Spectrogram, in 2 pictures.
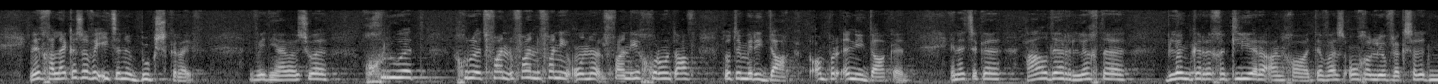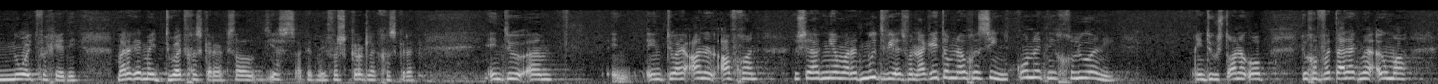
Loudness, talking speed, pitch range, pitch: -19 LUFS, 225 wpm, 220-265 Hz, 245 Hz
